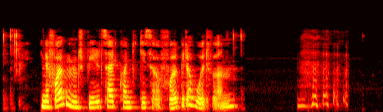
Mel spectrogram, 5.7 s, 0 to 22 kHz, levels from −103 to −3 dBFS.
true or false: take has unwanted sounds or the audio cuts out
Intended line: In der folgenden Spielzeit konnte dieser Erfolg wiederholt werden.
true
